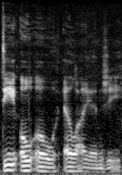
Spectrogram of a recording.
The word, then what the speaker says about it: Dooling: A part of the game is we have dueling and scalping. – My middle name is Dueling. – Really? – Not spelled like that. Dooling.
